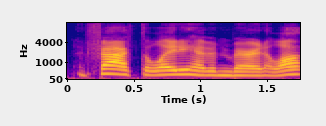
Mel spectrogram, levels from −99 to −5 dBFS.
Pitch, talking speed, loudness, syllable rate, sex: 205 Hz, 275 wpm, -18 LUFS, 7.4 syllables/s, female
